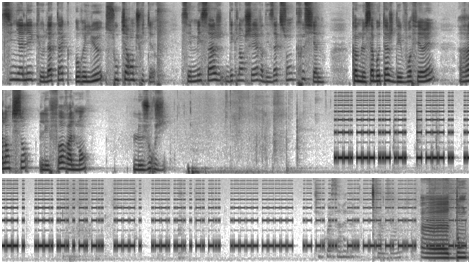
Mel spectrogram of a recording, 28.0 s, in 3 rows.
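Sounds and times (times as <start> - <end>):
speech: 0.0 - 11.1, 12.0 - 13.3, 16.1 - 20.0, 27.5 - 28.0
Morse code message beeps: 16.0 - 28.0.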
